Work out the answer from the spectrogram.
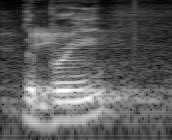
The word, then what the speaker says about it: debris: Telescopes on the station could detect tiny pieces of debris. Debris. Yeah, no S. The S is silent.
